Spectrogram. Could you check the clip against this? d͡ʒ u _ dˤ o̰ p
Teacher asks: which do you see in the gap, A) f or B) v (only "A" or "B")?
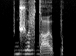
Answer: B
